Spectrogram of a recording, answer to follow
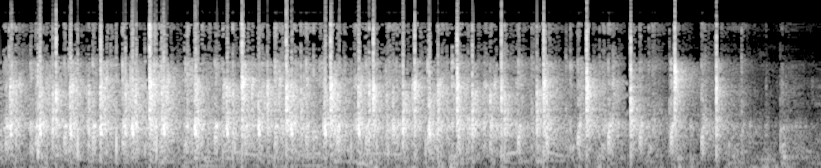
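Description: Audience applauding: dense, irregular clapping that thins out and dies away over the last two seconds.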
